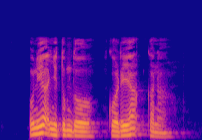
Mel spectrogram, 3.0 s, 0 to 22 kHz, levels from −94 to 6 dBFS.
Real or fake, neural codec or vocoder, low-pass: real; none; 7.2 kHz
